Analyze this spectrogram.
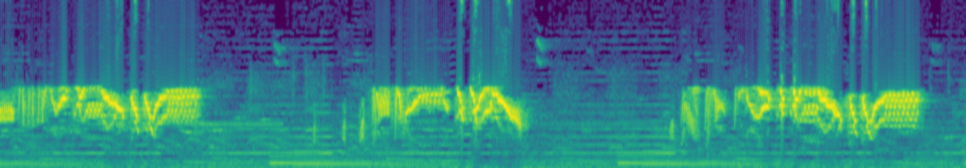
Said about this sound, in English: It's Catharus bicknelli, the Bicknell's thrush. Today's Talkin' Birds featured feathered friend.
